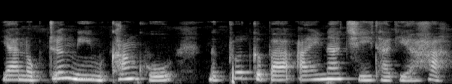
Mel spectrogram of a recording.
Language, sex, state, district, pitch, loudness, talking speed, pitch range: Garo, female, Meghalaya, West Garo Hills, 210 Hz, -15 LUFS, 80 wpm, 195-245 Hz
